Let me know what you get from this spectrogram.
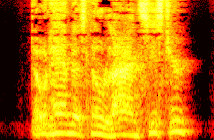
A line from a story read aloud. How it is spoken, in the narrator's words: Gold was saying in his nasty, rasping voice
